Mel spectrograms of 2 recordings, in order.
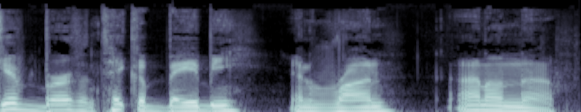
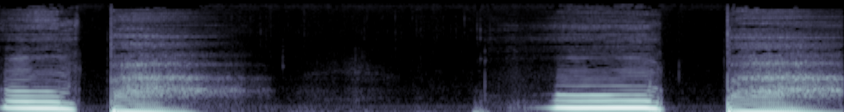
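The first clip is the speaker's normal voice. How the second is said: mock oompa; 3 semitones higher, much slower than usual. Birth sound effect.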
